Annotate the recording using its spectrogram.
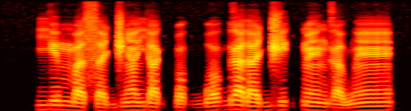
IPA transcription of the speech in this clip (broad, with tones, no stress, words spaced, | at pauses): je˧ma˨sa˨ d͡ʒã˧ja˨k͡pɔ˨ ɡ͡bɔ˨˦ɡa˦˨ɾa˧ d͡ʒe˦k͡pɛ̃˧ɡa˨ wɛ̃˧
